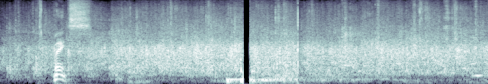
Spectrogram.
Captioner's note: applause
